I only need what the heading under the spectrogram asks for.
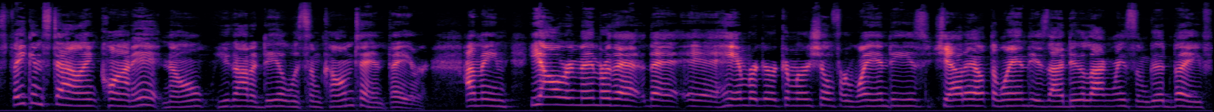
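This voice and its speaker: A woman's voice: on the high side, measured pace, bright, forceful tone. A woman giving an informal, folksy comedic lecture, playful and colloquial, often checking in with her listeners. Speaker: lecturer teaching a communication class.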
